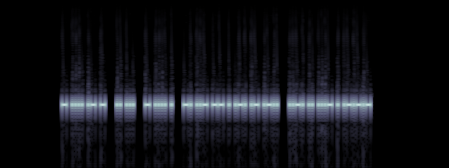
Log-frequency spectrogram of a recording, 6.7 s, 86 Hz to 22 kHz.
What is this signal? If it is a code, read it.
Morse code, heard as a keyed tone, about 50 wpm, 700 Hz. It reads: THAT IS THE NUMERAL FIVE.
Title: Sentences from Top 1000 Words - Review Part 2 - 50wpm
